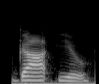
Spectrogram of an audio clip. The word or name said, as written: got you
